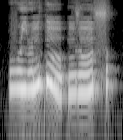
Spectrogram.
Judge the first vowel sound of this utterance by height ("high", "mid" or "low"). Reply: high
